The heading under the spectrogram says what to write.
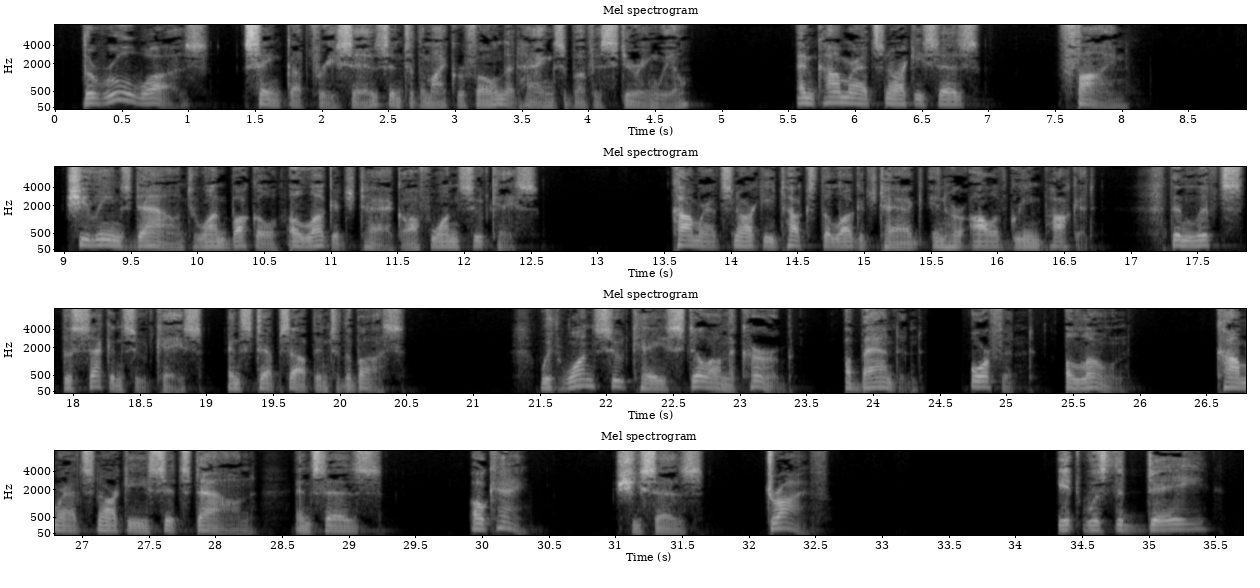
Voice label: Voice Talent Audiobook

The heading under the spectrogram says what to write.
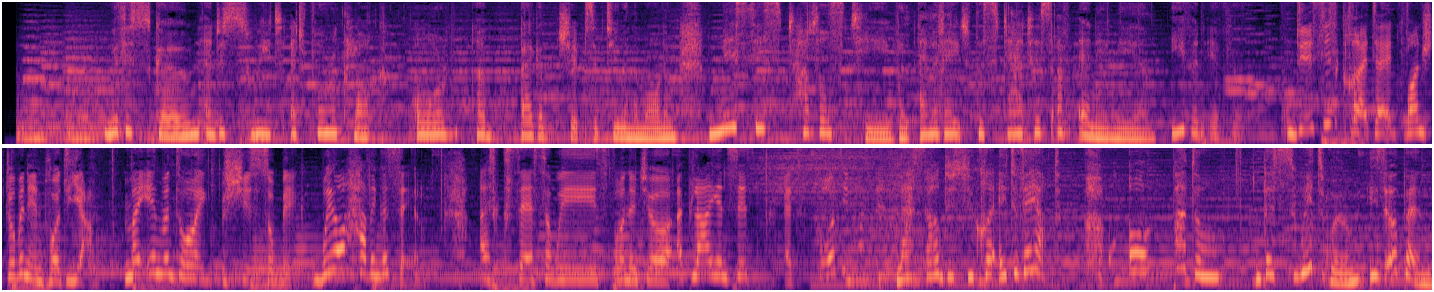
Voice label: Voice Talent Character Animation

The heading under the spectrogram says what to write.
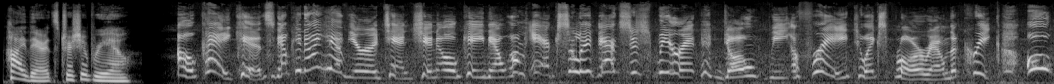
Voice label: Voice Talent Animation

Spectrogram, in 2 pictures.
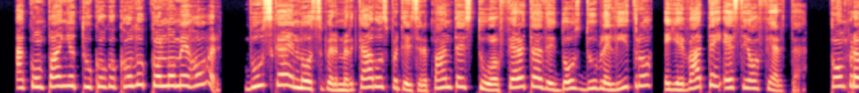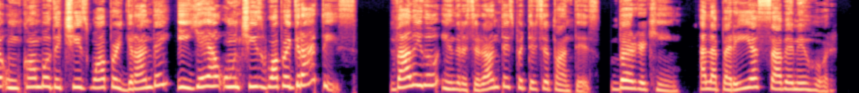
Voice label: Voice Talent Spanish Commercial

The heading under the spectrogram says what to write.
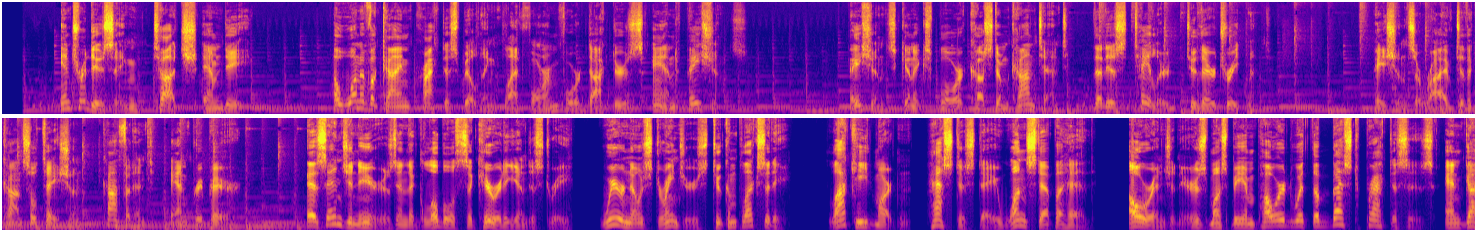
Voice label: Narration

